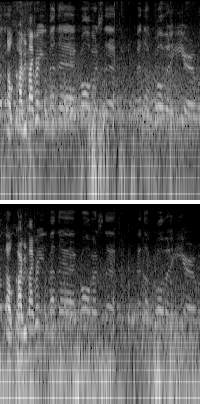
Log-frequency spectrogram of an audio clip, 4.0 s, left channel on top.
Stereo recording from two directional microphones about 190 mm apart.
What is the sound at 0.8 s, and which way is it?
Speech, 35° left (ahead or behind).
